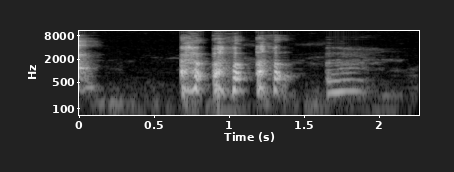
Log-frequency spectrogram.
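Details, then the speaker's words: Young child coughing, described as a big, heavy cough. "इतनी बड़ी खांची आ गई देखो मुहा देखो इतनी भारी सी खासी आ रही है मेरे लाल बहुत खाची आ रही है मेरे को"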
